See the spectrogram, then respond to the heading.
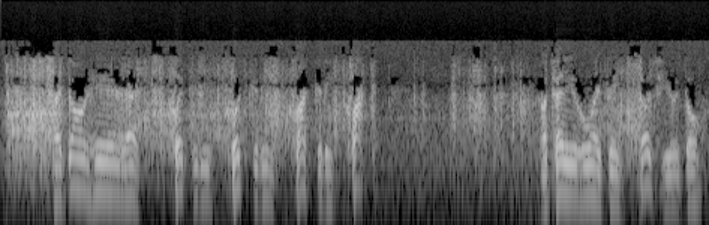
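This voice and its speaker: An actor playing a brash, slangy American hustler turned repentant millionaire in a 1970s radio drama. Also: male voice, on the high side. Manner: slangy, emphatic. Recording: tinny, hissy old radio broadcast.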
